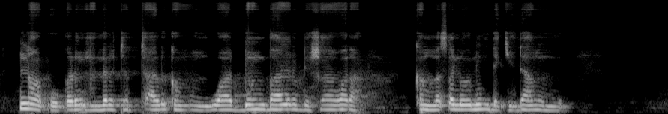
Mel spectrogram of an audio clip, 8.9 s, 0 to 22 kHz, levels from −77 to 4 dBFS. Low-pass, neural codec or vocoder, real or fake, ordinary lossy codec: 19.8 kHz; codec, 44.1 kHz, 2.6 kbps, DAC; fake; none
